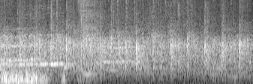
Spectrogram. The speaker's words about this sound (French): Je vous invite donc à applaudir chaleureusement nos invités Clovis Cornillac, Olivia Bonamy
